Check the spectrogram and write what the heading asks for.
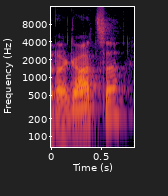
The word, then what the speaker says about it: ragazza: E atenção também, aproveitando a pronúncia do Z, o Z da palavra ragazza e ragazze, ele tem o som de TS, igual de pizza, né?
